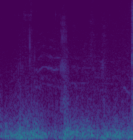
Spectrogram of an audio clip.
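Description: Faint outdoor background noise with a low rumble, and a faint short high-pitched call a little after half a second in.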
